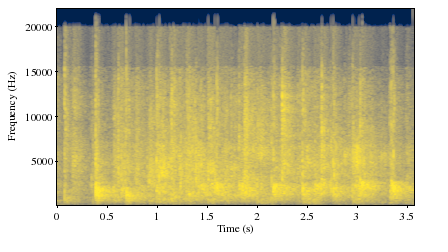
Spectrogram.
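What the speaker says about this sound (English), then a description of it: "So round of applause for Dahel." Steady applause from a seated class audience at an in-person tech skills training session, dense overlapping claps sustained throughout with a few sharper individual claps standing out.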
